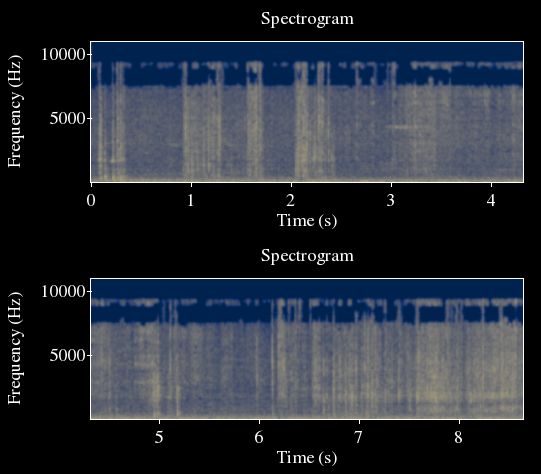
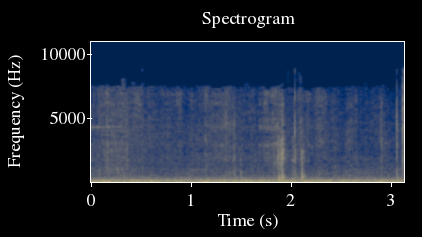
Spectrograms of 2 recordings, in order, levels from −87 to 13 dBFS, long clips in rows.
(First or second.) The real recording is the second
